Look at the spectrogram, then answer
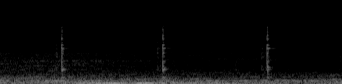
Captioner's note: clock ticks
